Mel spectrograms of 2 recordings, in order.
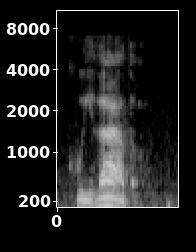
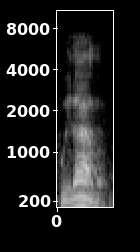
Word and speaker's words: cuidado: You want to pronounce this, the U, put a C on it, such as in the word cuidado, right? Be careful, cuidado.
